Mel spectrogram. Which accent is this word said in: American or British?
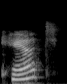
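American. The vowel is a short, flat American a. "Sounds American"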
